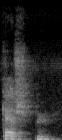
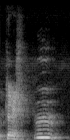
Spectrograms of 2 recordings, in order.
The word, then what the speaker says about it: cajeput: Bonjour, aujourd'hui je vous parle du secret du baume du tigre, soit l'huile essentielle de cache-pu.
